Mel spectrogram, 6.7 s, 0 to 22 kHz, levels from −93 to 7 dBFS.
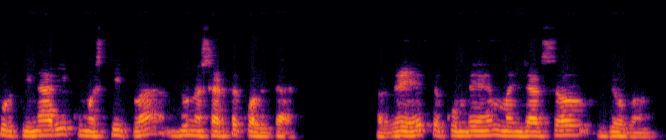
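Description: No technical faults are audible.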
